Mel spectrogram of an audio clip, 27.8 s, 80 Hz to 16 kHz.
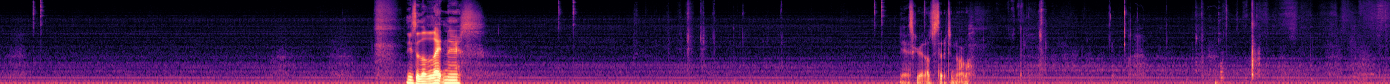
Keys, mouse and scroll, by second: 11.5 click, 17.7 Up, 17.7 click, 18.7 click, 20.6 scroll, 23.9 b.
